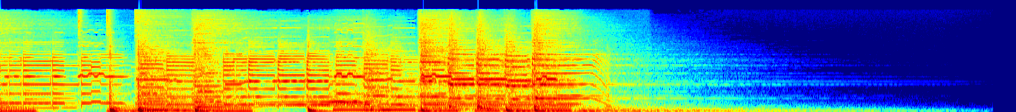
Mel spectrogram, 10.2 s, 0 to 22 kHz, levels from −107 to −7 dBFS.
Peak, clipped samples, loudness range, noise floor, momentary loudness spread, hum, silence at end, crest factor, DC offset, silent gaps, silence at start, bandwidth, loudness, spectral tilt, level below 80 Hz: 0 dBFS; under 0.1%; 7 LU; -69 dBFS; 7 LU; none; 2.85 s; 16 dB; under 0.1%; none; 0 s; 15.5 kHz; -13 LUFS; -4 dB/octave; -22 dBFS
